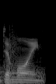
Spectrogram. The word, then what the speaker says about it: Des Moines: close to Des Moines nor are they in Des Moines County and then if you go over towards Chicago there's Des Plains you pronounce the s in Des Plains but you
